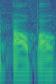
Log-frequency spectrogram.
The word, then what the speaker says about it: Pao Pao: não colocaram o tio eu creio que a pronúncia certa no final das contas é pau pau é mas muito legal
